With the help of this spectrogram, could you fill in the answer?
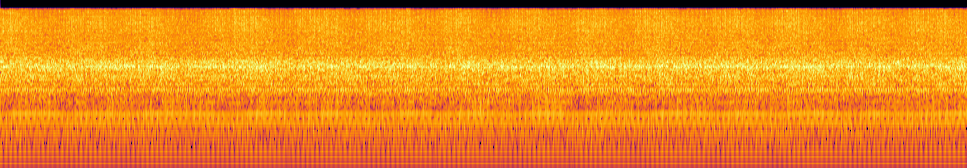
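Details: Trash-picked free Craftsman push lawn mower with automatic choke, running after the spark plug wire was reconnected: the small engine holds a constant, steady drone with no surging, misses or rattles; it runs healthy and even.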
